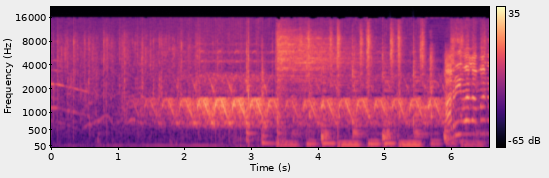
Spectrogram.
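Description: A siren-like yelp, rising and falling about four times a second and growing louder, opens a live tropical band's number. About three seconds in, the bass and percussion come in under it.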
